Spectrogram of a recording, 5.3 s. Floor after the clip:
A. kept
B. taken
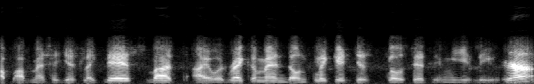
B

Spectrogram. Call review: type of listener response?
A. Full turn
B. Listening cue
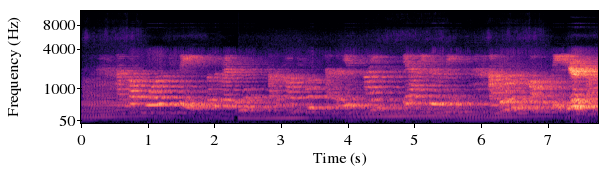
B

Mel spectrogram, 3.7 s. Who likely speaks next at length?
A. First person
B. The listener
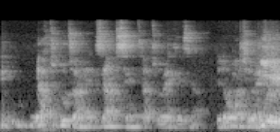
B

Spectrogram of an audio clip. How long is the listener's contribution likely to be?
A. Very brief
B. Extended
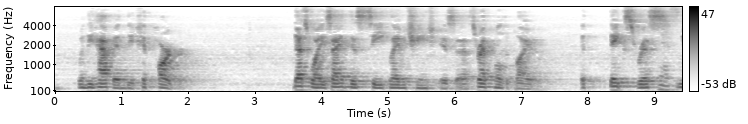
A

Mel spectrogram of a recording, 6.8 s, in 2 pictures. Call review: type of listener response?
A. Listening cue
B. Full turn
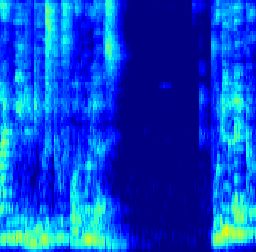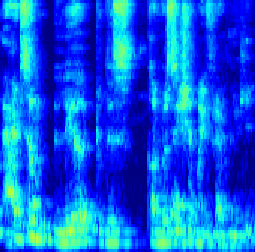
B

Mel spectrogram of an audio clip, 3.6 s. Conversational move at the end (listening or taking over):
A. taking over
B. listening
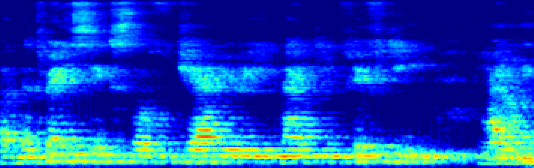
B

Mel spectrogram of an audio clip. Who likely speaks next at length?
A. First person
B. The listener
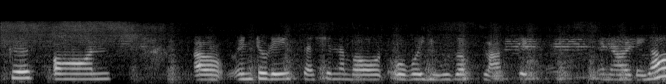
B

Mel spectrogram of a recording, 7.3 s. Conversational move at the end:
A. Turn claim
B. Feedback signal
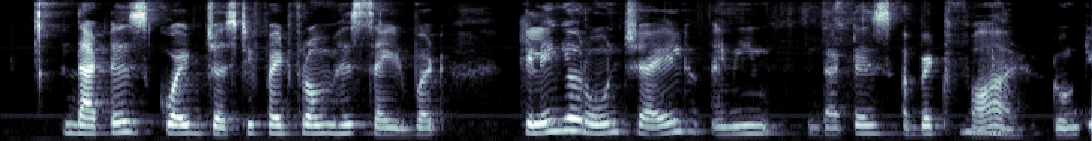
A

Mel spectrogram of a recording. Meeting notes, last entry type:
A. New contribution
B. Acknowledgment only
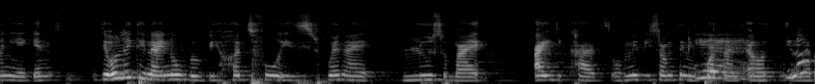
A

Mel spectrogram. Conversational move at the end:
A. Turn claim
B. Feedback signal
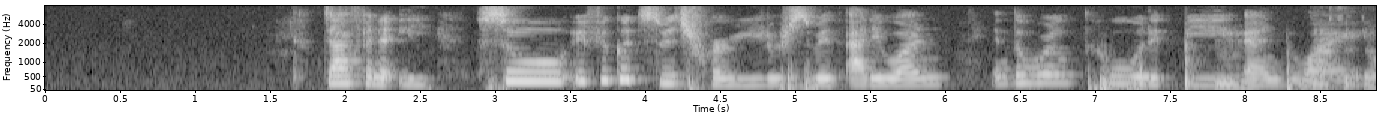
A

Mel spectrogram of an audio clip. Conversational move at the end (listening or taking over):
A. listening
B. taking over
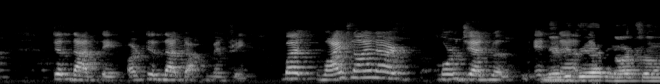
B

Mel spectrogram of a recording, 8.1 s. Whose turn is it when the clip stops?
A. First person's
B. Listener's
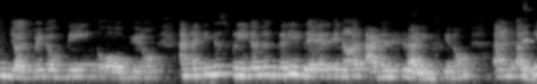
A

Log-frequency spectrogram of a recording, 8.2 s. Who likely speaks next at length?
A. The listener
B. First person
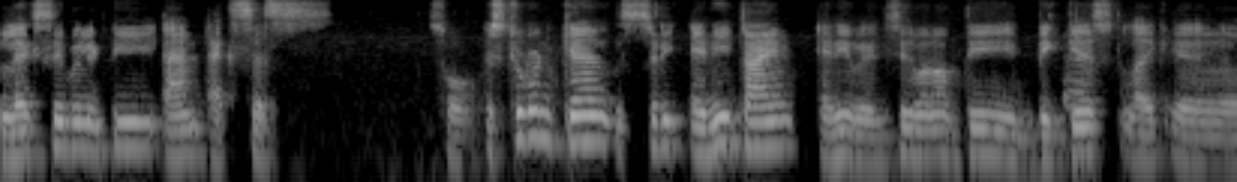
B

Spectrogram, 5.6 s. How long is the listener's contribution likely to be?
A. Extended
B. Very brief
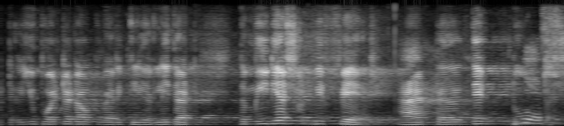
B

